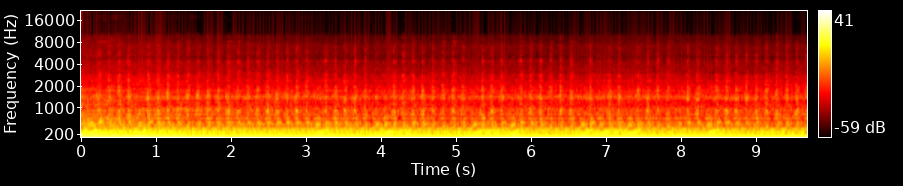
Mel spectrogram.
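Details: Nissan GT-R R35, 26,000 miles, idling in Park: steady low idle with a faint uneven tapping about four times a second in the exhaust note, like a slight miss; first odd noise, cause not yet pinned down.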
